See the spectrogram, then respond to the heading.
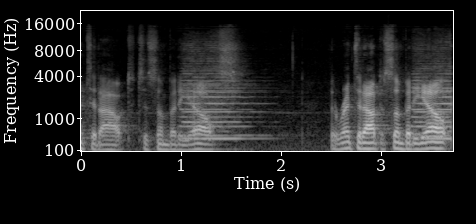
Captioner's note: vehicle honking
